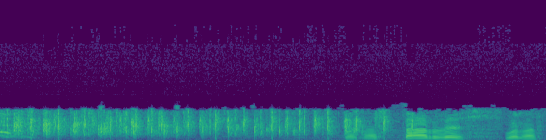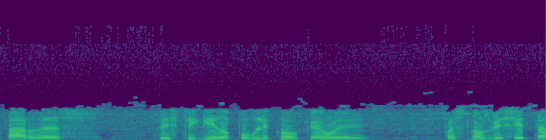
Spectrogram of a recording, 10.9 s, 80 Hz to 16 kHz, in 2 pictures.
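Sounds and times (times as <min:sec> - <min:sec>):
audience applauding in Monterrey: 0:00.0 - 0:04.0
speech: 0:03.5 - 0:06.3, 0:07.0 - 0:09.2, 0:09.9 - 0:10.9.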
